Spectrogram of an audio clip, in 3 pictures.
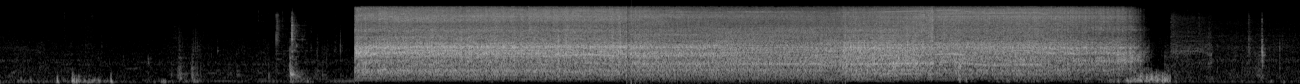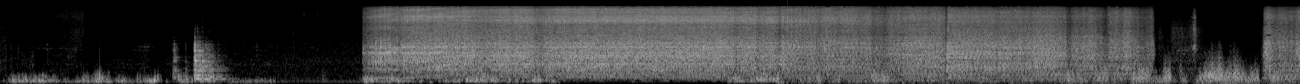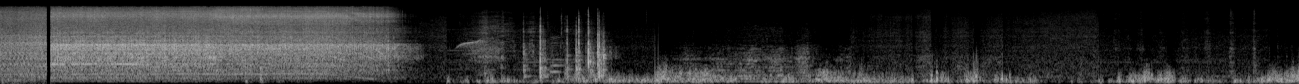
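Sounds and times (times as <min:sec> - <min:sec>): electric chainsaw cutting wood: 0:03.6 - 0:11.8, 0:16.6 - 0:24.6, 0:25.6 - 0:30.3.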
